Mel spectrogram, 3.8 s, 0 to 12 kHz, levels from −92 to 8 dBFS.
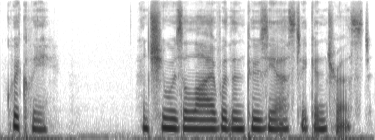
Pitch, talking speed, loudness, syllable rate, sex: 190 Hz, 130 wpm, -16 LUFS, 5.7 syllables/s, female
